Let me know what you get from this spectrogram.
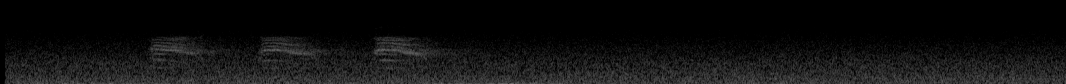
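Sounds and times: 
steady hiss of background noise: 0:00.1 - 0:10.6
Carrion crow Corvus corone calling short rasping caws: 0:01.5 - 0:04.6.

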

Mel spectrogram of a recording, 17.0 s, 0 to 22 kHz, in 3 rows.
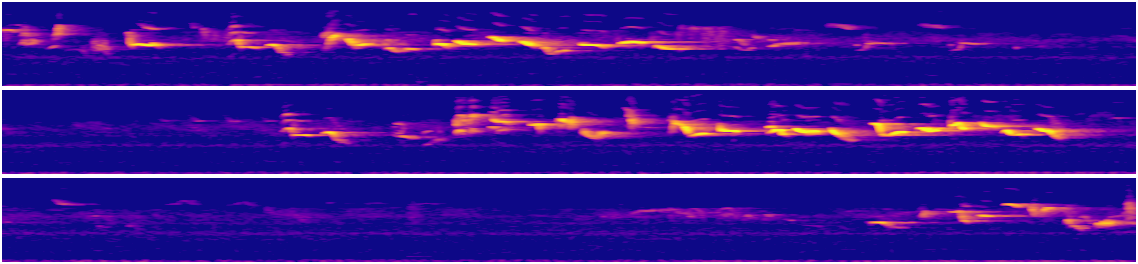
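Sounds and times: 
Eurasian blackcap Sylvia atricapilla singing: 0:00.0 - 0:05.1, 0:07.1 - 0:12.7, 0:14.4 - 0:16.9.

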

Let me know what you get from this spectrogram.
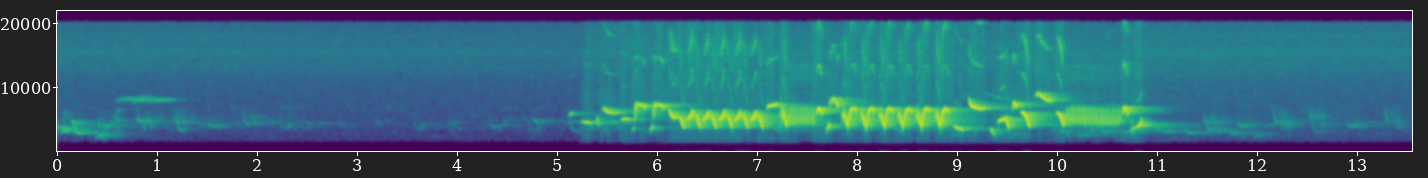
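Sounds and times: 
Eurasian wren Troglodytes troglodytes singing tinkling notes and buzzy trills: 0:05.2 - 0:11.8.

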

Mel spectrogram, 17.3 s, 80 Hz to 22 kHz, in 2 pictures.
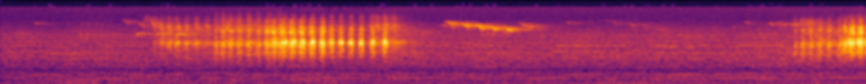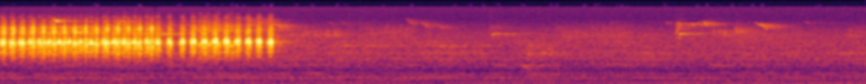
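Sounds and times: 
Pica pica Eurasian magpie chattering: 0:02.1 - 0:04.1, 0:07.9 - 0:11.6.

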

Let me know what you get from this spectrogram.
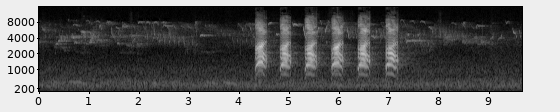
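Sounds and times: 
faint background hiss: 0:00.0 - 0:09.6
Carrion crow (Corvus corone) giving harsh raspy caws: 0:04.3 - 0:07.4.

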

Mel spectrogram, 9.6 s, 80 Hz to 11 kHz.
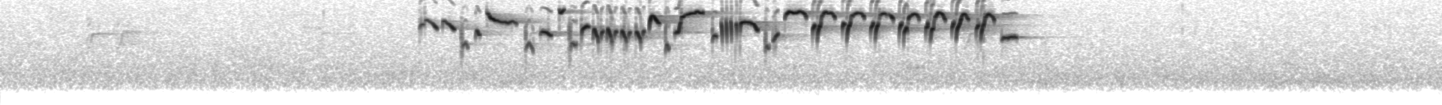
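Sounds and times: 
Eurasian wren Troglodytes troglodytes song with high twittering and fast trill: 0:02.8 - 0:06.8.

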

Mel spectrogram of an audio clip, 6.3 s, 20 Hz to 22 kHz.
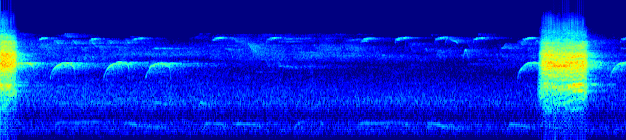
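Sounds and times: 
small birds twittering: 0:00.0 - 0:06.2
Eurasian jay Garrulus glandarius harsh screech: 0:05.4 - 0:06.0.

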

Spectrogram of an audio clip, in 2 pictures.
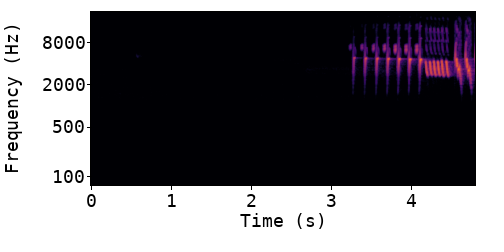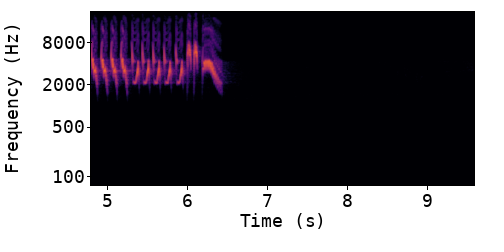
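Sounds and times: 
common chaffinch Fringilla coelebs singing: 0:03.2 - 0:06.5.

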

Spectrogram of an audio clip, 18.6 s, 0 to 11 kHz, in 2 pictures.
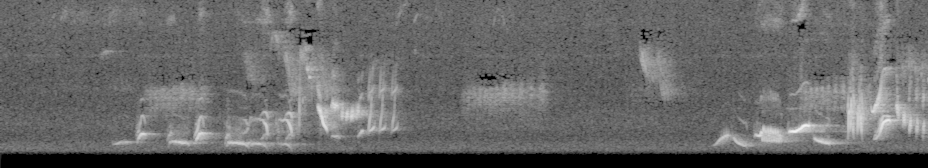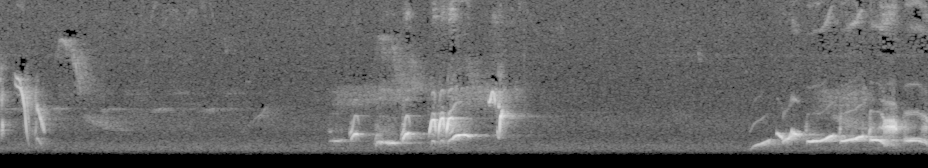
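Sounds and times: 
common blackbird Turdus merula singing: 0:01.0 - 0:04.0, 0:06.4 - 0:14.6, 0:16.8 - 0:18.5.

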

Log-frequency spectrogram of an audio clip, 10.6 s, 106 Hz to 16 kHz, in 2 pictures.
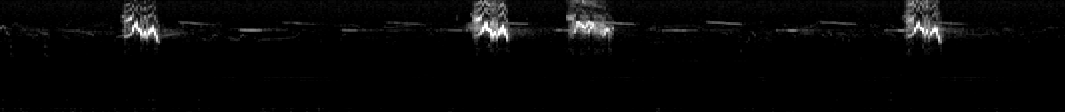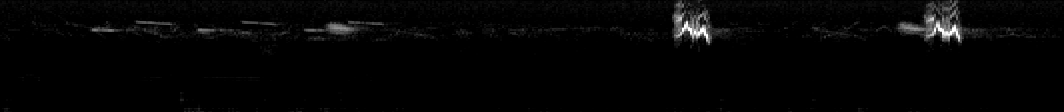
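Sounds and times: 
house sparrow Passer domesticus chirps: 0:00.0 - 0:10.6.

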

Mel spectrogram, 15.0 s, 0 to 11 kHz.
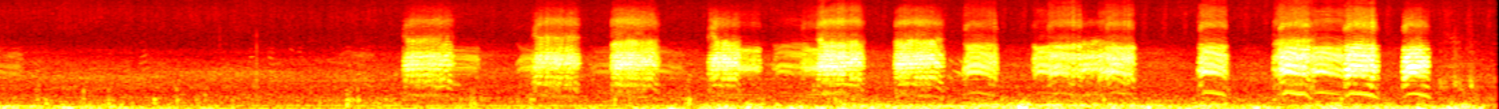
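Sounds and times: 
Carrion crow rasping caws: 0:00.0 - 0:00.3, 0:04.0 - 0:14.4.

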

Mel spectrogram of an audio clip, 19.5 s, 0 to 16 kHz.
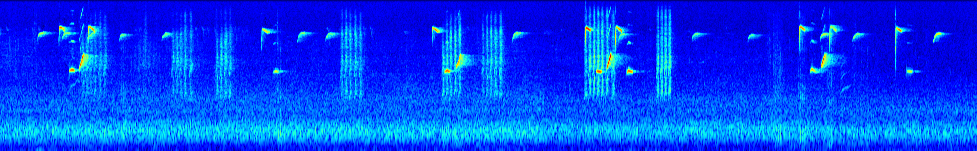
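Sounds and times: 
great tit (Parus major) calls: 0:00.8 - 0:07.4, 0:08.6 - 0:10.5, 0:11.7 - 0:14.2, 0:15.0 - 0:17.3, 0:17.9 - 0:18.9.

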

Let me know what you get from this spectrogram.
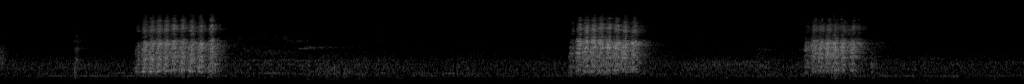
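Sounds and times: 
Eurasian magpie Pica pica rasping chatter: 0:01.4 - 0:02.3, 0:05.7 - 0:06.5, 0:08.0 - 0:08.7.

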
